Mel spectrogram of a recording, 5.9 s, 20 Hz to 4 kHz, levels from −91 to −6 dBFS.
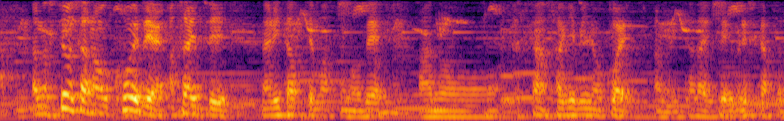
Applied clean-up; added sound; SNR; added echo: none; Bird; 19 dB; reverberation time 0.3 s.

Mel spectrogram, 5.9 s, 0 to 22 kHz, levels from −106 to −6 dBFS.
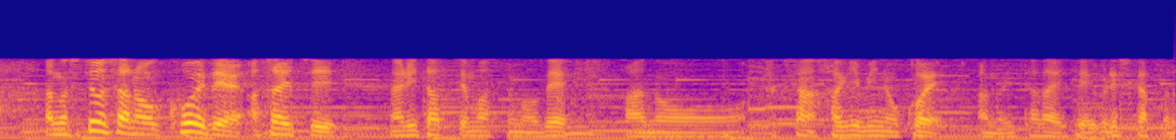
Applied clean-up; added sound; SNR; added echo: none; none; none; none.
